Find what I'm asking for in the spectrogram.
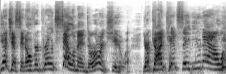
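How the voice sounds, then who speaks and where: A put-on character voice cackles at a high pitch in a raised, projected voice. It moves at a moderate pace. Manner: mocking, cackling.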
